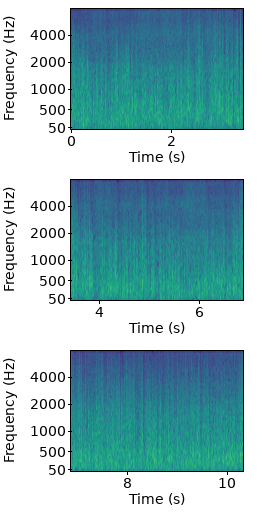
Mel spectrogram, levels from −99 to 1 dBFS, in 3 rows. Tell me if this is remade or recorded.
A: recorded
